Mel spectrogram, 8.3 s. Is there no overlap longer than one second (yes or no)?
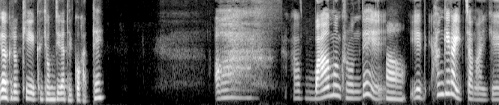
yes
